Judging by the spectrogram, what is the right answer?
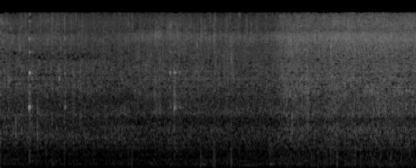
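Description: Freshly added chopped onions sizzling in hot oil in a kadhai, stirred with a wooden spatula, with a few light taps early on. The sizzle grows louder about four seconds in.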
